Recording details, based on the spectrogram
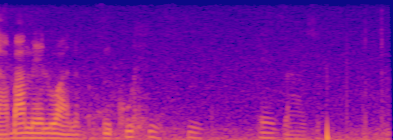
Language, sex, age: Xhosa, male, 33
